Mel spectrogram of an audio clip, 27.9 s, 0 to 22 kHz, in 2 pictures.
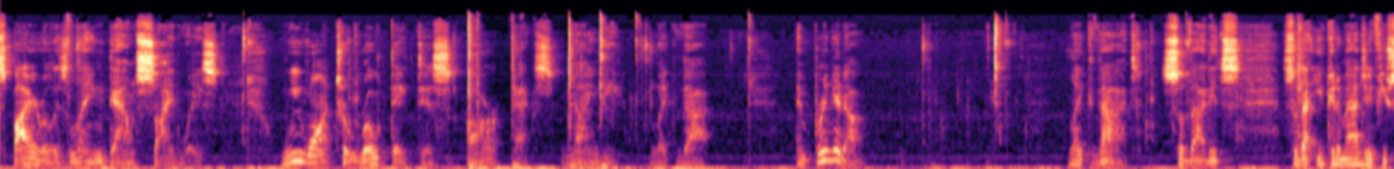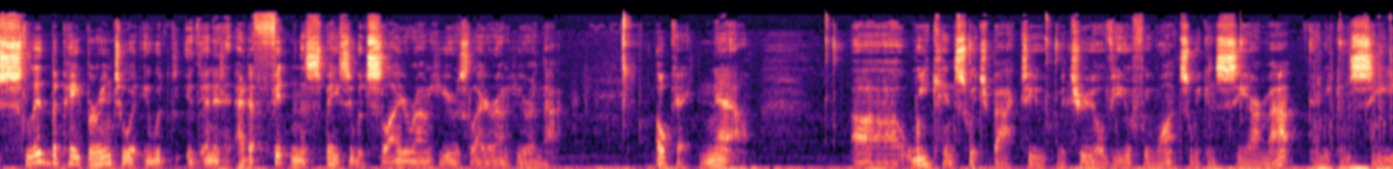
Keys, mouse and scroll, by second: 2.5-4.6 middle drag, 4.6 r, 7.4-10.1 drag, 10.1-13.5 middle drag, 20.4-22.2 middle drag, 22.2-25.2 drag, 25.2-27.8 middle drag.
